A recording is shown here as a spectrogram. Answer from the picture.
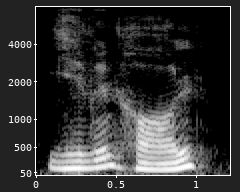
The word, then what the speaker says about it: Gyllenhaal: Gyllenhaal? That's actually how you say it. – Is it really? – He goes, Gyllenhaal. Like, that's how it's actually pronounced.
